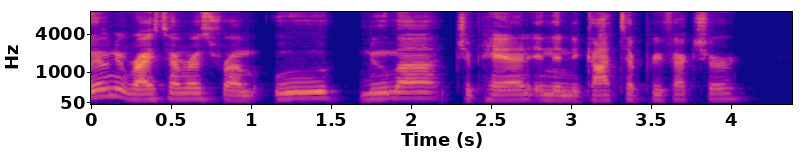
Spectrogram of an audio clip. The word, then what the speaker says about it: Uonuma: Um, do we have any rice farmers from Unuma, Japan, in the Niigata prefecture? U O O Uonuma, Niigata.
